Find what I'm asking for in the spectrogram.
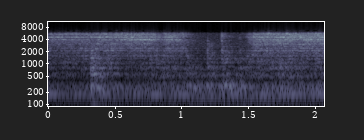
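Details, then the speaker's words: Hotpoint Ariston gas stove burner after clearing a clogged injector tube with cleaner spray and an awl: steady even hiss of gas flowing freely, no sputter; gas now feeding normally. "Теперь пробуем, как идет газ. Слышите, газ пошел."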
